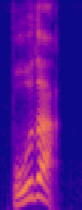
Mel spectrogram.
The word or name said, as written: bu4 dan4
